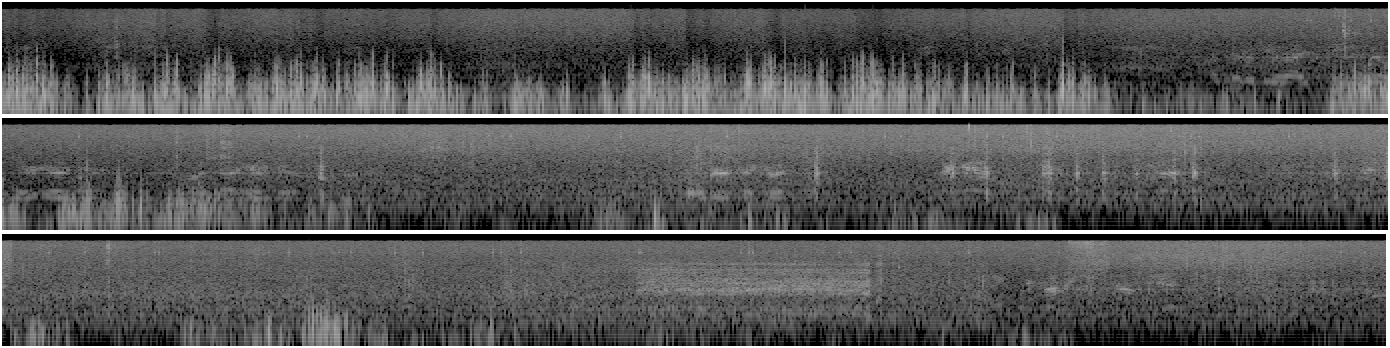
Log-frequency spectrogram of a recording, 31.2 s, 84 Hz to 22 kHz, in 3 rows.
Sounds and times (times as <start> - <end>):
Wind noise (microphone): 0.0 - 18.5, 20.8 - 25.0, 25.6 - 28.9
Fire: 0.0 - 31.1.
